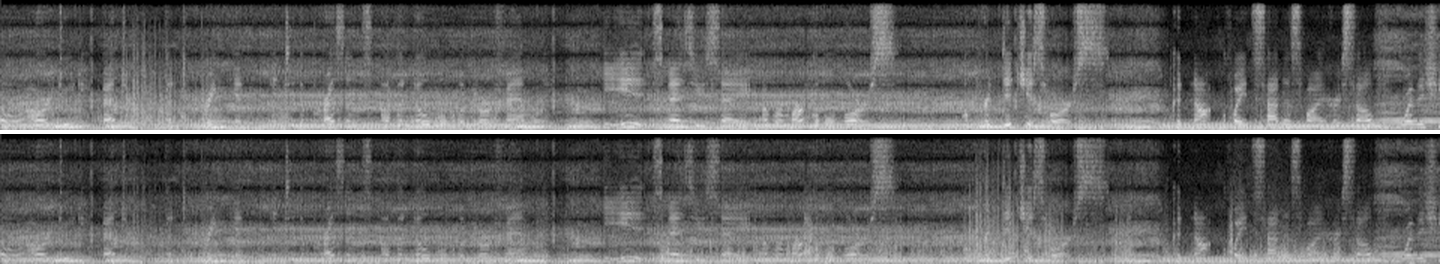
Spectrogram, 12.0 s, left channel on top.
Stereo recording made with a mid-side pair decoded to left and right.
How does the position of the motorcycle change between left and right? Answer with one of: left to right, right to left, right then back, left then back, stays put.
stays put.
